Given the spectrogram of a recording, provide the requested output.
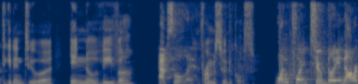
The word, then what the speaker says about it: Innoviva: check mark there is it in novi i can't pronounce this stuff you know it's innoviva innoviva thanks thanks bro um wow wait what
